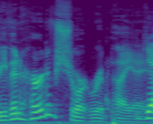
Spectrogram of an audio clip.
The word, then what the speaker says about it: paella: Am I saying it right? – Yeah, the paella.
